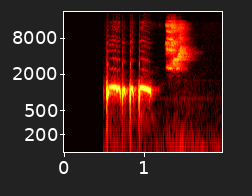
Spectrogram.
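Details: A single loud phrase from a zebra dove: three or four quick, choppy coos ending in a drawn-out note, followed by a short high hiss.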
